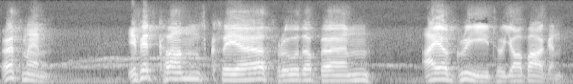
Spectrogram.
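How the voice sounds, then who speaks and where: A man's voice: a little high, slow pace, pushed and bright, a little hiss or hum, full character voice, poor audio. A man playing a proud, menacing alien chief in a pompous, archaic manner, in 1950s science fiction radio style. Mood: haughty, solemn. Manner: pompous, archaic, solemn speech. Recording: old radio broadcast, music behind.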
